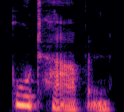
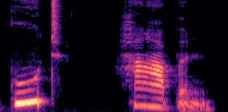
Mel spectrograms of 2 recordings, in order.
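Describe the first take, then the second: First: The two words are said at normal speed. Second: The two words are said very slowly. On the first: The speaker calls it right. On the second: The speaker calls it wrong.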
